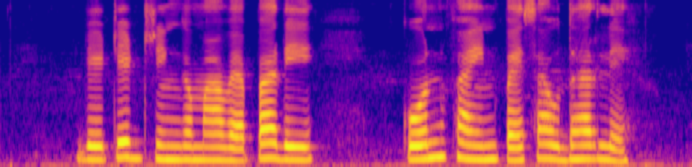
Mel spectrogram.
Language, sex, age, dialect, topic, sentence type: Marathi, female, 18-24, Northern Konkan, banking, statement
